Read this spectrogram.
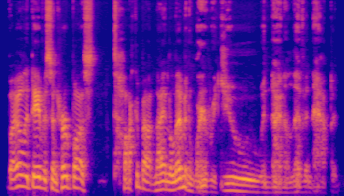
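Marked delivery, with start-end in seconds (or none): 2.9-5.1 hushed quote. Retold or imitated. Quoting bosses talking about nine eleven.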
